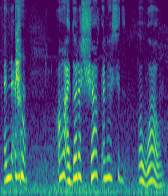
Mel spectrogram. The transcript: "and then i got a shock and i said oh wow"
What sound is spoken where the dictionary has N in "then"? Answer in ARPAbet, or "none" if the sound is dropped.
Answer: none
